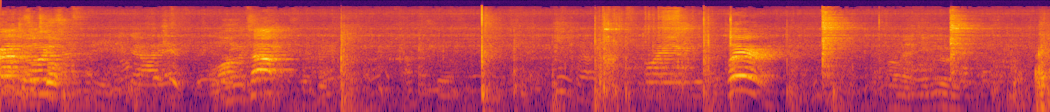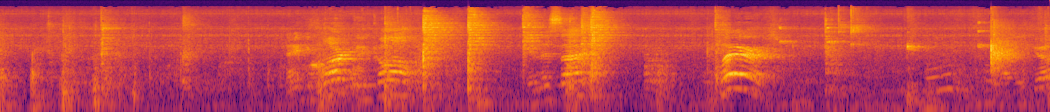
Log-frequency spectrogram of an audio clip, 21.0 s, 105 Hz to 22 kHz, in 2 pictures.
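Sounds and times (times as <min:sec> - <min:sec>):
feet thudding on obstacle boxes: 0:03.4 - 0:08.5, 0:13.7 - 0:14.7.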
